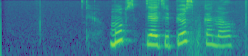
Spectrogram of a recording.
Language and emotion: Russian, neutral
